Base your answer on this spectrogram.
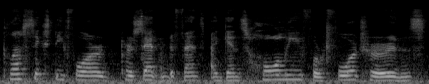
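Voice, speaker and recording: Against noticeable background noise and audible room echo, a woman with a medium-pitched voice speaks at a fairly slow pace with fairly even intonation. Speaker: gaming YouTuber. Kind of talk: game review commentary. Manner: hesitant fillers.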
